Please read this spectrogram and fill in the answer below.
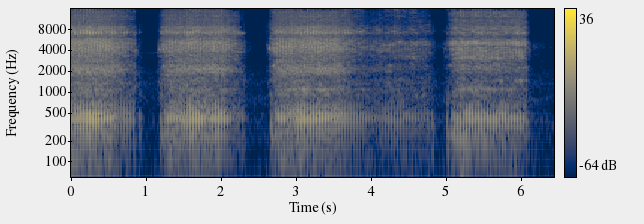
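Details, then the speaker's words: Traxxas Jato RC starter box with 3S 11.1 V battery, after replacing an open diode on the burnt-out board, starter tested: four roughly one-second bursts of strong, steady high motor whine starting and stopping cleanly; starter spins healthily. "ഇപ്പൊ സംഭവം ഓണാൻ തുടങ്ങിയിട്ടുണ്ട്. അപ്പൊ നമുക്ക് വണ്ടിയിൽ connect ചെയ്തൊന്ന് start ചെയ്ത് നോക്കാം."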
